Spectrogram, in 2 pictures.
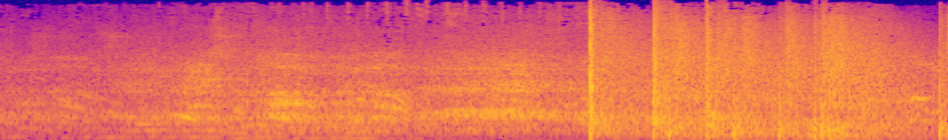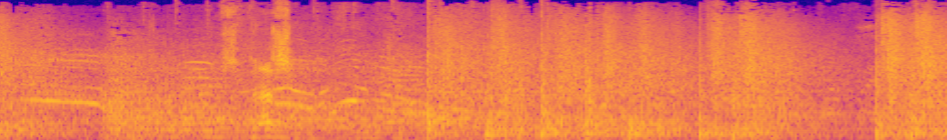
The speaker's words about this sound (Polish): Patrzę za dym, a chyba się szykuje. O, nawet słuchaj, że ślepakami strzelają, żeby to rozgonić mi staje ten tłum.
